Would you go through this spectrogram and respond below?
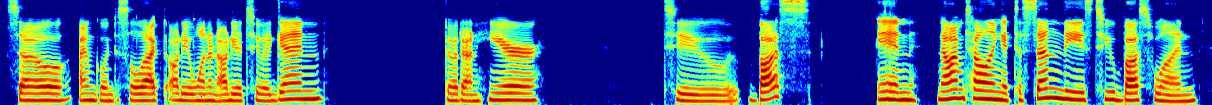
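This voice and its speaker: A woman narrating an informal software tutorial in a plain-spoken, explanatory way. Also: mid-range voice, fairly even intonation, slow, clear, resonant tone, no echo, clean studio sound. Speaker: audio software instructor.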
